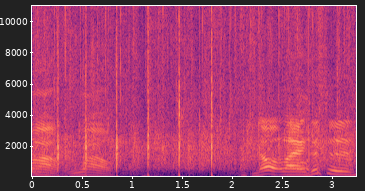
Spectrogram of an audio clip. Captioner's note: applause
